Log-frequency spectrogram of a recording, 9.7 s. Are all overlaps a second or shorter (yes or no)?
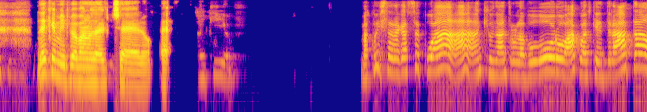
no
